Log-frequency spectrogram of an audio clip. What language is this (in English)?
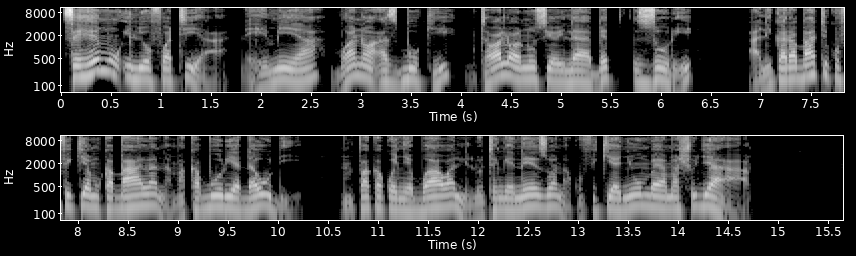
Swahili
